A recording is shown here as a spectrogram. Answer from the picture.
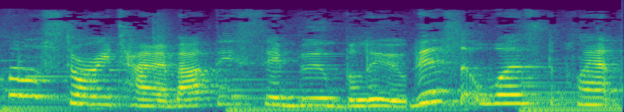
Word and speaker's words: Cebu: Can I introduce you, ladies and gentlemen, to Miss CEBU BLUE, aka Epipranum Pinatum. Now before we move on, people have mispronounced the word CEBU.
